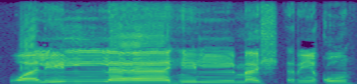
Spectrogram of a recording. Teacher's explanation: قاف مستعلیہ میں سے ہے، اس لیے قاف کو موٹا پڑھیں گے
